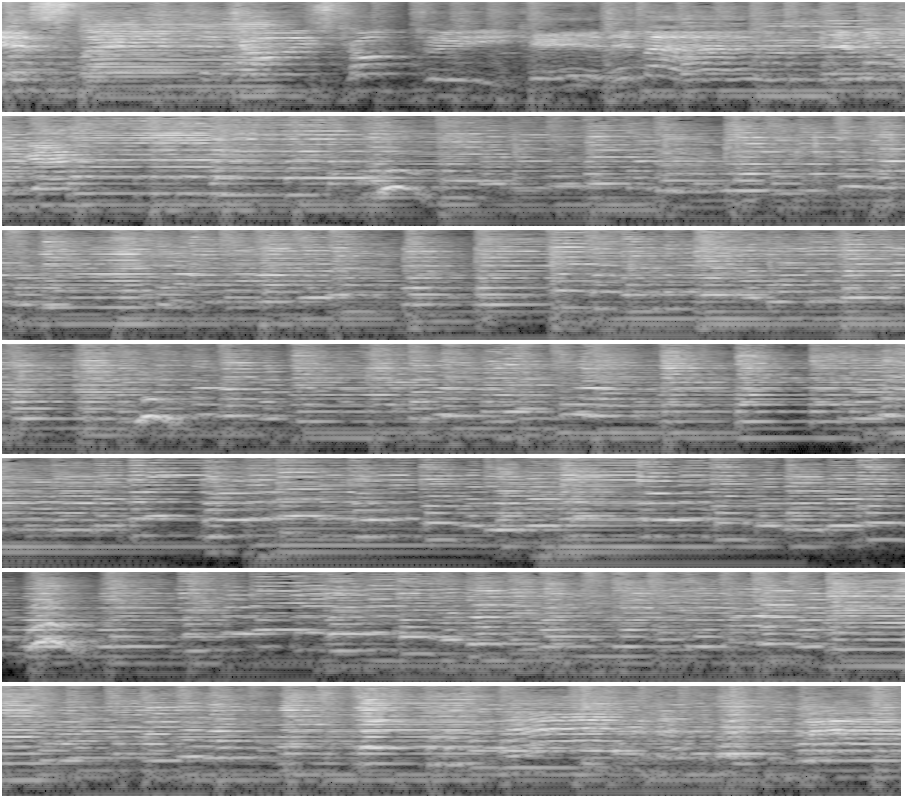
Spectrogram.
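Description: Instrumental break of an Irish ceili-style song: piano accordion, mandolin and banjo playing the lively melody together over a strummed steel-string acoustic guitar, with no singing.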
